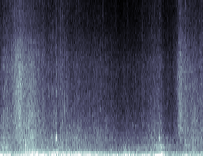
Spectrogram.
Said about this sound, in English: Every night my family falls asleep to the sound of waves breaking on the shore. When we hear the water gather, lift, slosh, and churn, it's as if our beds are turning into beaches.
